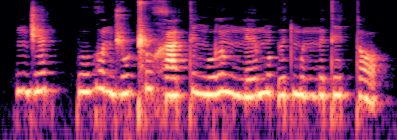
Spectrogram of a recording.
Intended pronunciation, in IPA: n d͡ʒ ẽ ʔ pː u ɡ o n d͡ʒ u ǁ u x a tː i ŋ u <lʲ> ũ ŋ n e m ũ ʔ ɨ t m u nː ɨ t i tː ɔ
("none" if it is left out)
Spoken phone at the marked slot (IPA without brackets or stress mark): l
